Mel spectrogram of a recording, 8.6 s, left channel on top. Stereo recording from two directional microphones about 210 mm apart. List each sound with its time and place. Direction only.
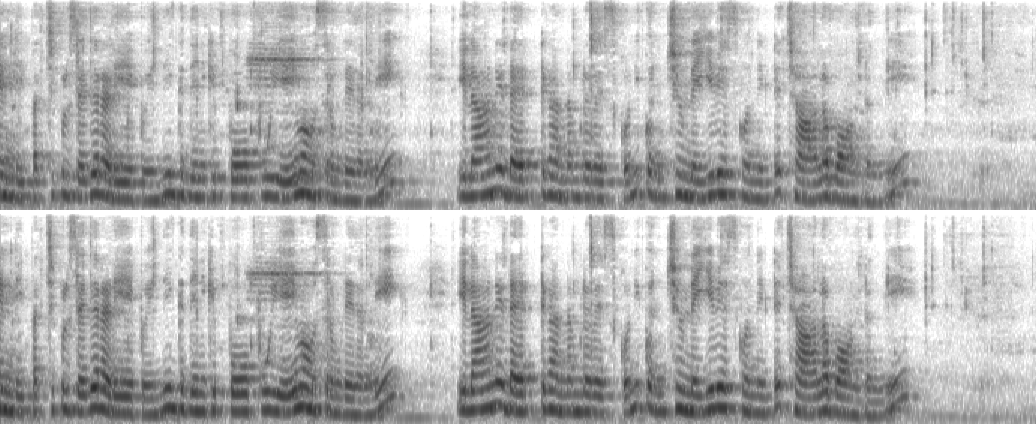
0.3 s speech: 40° right (ahead or behind)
